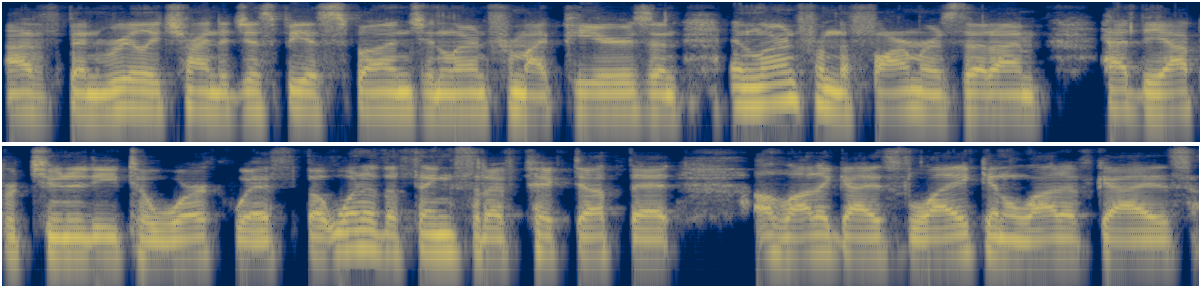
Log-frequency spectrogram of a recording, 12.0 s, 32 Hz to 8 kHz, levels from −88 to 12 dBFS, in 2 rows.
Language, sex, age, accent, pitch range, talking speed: English, male, 20-39, American, 105-120 Hz, 245 wpm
